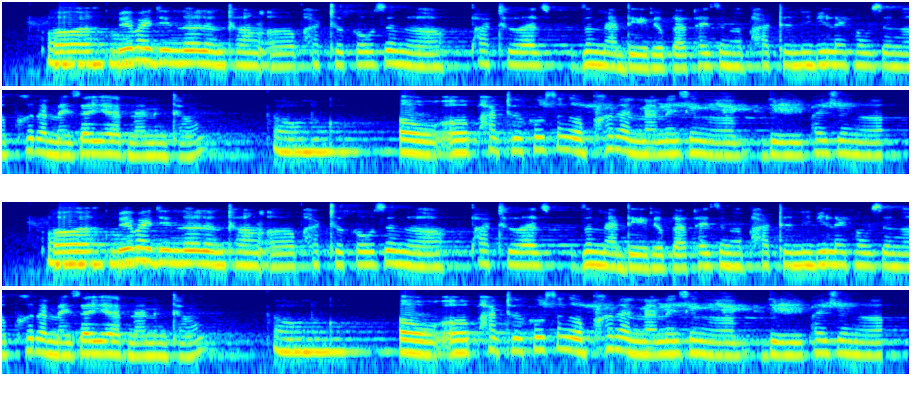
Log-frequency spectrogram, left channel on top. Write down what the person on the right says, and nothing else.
ओ
बेबायदिनो नोंथां ओ फाथोखौ जोङो फाथोआ जोंनो देरोब्लाथाय जोङो फाथोनि बिलाइखौ जों ओ माने फोराननाय जायो आरोना नोंथां।
औ ओ फाथोखौ जोङो फोराननानै जोङो बेनिफ्राय जोङो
